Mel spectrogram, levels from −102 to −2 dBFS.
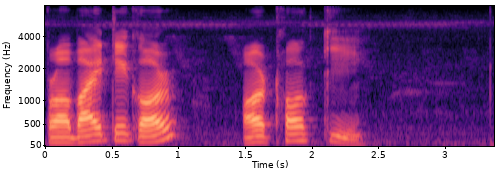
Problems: constant background noise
